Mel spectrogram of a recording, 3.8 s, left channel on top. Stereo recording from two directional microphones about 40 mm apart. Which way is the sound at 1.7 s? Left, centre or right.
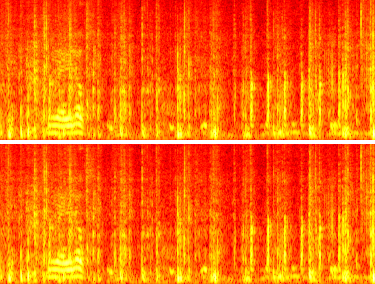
Right.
